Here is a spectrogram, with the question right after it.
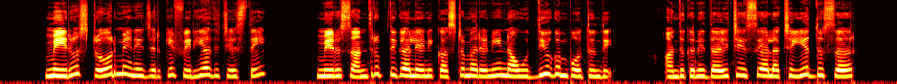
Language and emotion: Telugu, fearful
